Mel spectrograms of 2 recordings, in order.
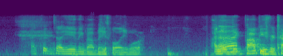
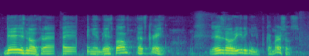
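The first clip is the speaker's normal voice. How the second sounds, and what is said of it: Big Papi impression. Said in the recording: “my Big Poppy imitation ... you pretty much nailed that”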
